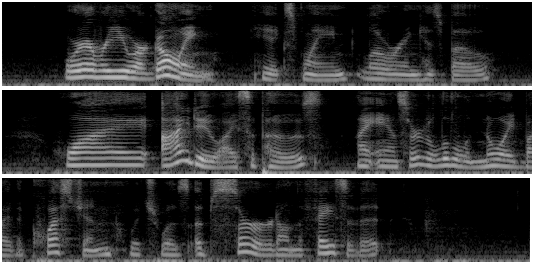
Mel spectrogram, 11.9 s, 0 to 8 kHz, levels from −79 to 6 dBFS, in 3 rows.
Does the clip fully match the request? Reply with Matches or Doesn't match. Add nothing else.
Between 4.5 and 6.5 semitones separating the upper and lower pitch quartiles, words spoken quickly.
Doesn't match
